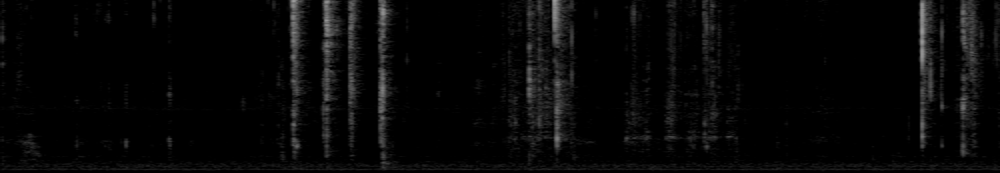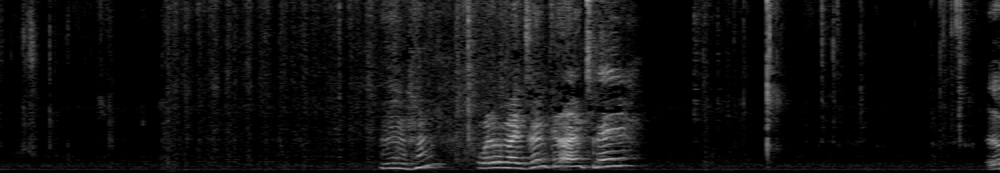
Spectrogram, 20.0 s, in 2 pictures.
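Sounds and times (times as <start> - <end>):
chewing meat: 0.0 - 11.6
steady low hum: 0.0 - 20.0
wet clicks and smacks: 2.8 - 4.1.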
